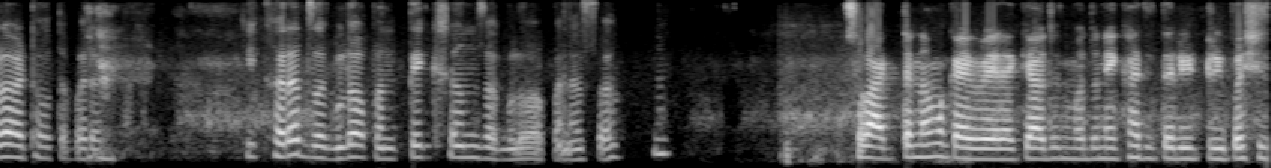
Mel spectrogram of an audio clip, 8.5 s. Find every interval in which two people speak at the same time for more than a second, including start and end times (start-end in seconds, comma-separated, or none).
none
